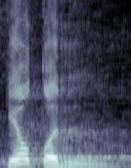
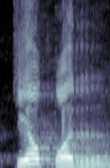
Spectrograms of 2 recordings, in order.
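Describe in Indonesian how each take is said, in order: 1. Bunyi r di akhir diucapkan ringan dan tipis. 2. Bunyi r di akhir diucapkan ringan dan tipis.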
